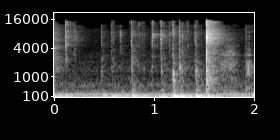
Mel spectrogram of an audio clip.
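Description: Computer keyboard typing: a run of separate key taps, with one harder tap about one and a half seconds in, over a faint steady low hum.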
